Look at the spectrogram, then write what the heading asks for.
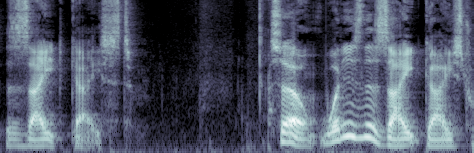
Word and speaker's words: zeitgeist: In English we pronounce this word as zeitgeist.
